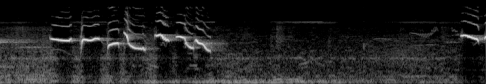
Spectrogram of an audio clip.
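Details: Oriental magpie-robin singing, meant to bring a stressed, mute bird back into song: seven sharp whistled notes with swooping falls in quick succession, then a long lull with low background hum, and a final high whistle.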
